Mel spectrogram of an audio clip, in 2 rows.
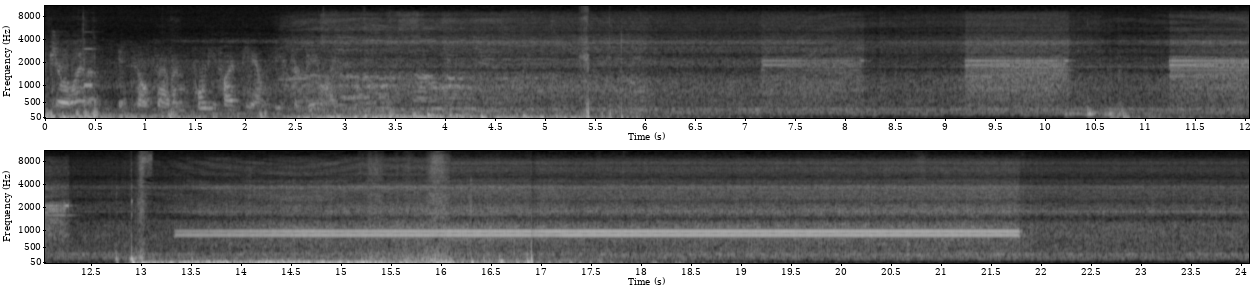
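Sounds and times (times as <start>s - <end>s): buzzy data tone bursts: 0.0s - 8.3s, 9.2s - 10.3s, 10.9s - 21.8s
two-tone attention signal: 13.4s - 21.8s.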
